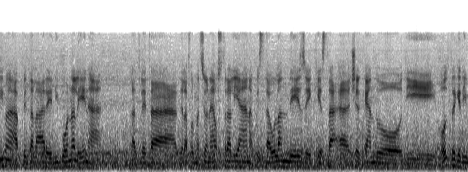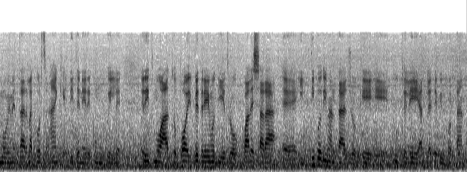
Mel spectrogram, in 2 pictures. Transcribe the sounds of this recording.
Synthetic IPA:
ɾiːmaːpːed̪alaːɾed̪ibwɔnalɛːna | lat̪ːlɛːt̪ad̪elːaformat̪sːjoːneawst̪ɾaljaːnakwest̪aoland̪eːzek̟ʰest̪at͡ʃerkand̪od̪i | olt̪ɾeked̪imoviment̪aːɾelakort̪saʔaŋked̪it̪eneːɾekomuŋkweil | rit̪moalt̪opɔjved̪ɾeːmod̪jɛːt̪ɾokwaːlesaɾailt̪iːpod̪ivant̪ad͡ʒːok̟et̪ːut̪ːeleat̪ːlɛːt̪epjuimport̪ant̪i

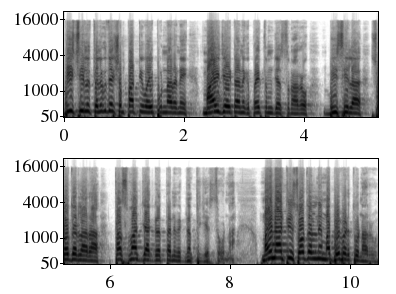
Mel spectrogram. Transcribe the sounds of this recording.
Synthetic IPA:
biːsiːlut̪e̞luɡud̪ɛːʃɐmpaːɾʈːiːʋɐjpunːaːɾɐni | maːjut͡ʃɛːjɐʈaːnikipɾɐjt̪nɐmt͡ʃeːst̪unːaːɾu | biːsiːlɐsɔːd̪ɐɾulaːɾaːt̪ɐsmaːd͡ʒaːɡɾɐt̪ːaːnːiʋiɡ̚nɐp̚t̪it͡ʃeːst̪ṵːwunːa̰ | mɐjnaːɾʈiːsɔːd̪ɐɾlɐnimɐbʱjɐpɛɽut̪unːaːɾu

